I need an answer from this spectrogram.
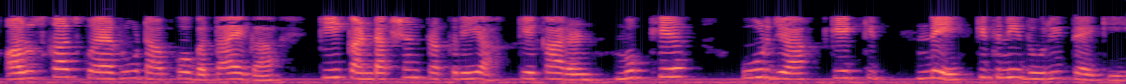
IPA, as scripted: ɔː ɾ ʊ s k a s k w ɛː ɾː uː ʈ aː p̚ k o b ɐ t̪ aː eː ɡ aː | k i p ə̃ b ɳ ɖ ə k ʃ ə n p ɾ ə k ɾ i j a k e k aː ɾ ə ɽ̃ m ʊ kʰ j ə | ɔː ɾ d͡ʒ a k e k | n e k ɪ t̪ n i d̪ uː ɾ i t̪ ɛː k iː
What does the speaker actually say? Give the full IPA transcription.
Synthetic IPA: ɔː ɾ ʊ s k a s k w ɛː ɾː uː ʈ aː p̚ k o b ɐ t̪ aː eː ɡ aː | k i k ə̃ ɳ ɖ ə k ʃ ə n p ɾ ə k ɾ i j a k e k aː ɾ ə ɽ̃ m ʊ kʰ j ə | uː ɾ d͡ʒ a k e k | n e k ɪ t̪ n i d̪ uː ɾ i t̪ ɛː k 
